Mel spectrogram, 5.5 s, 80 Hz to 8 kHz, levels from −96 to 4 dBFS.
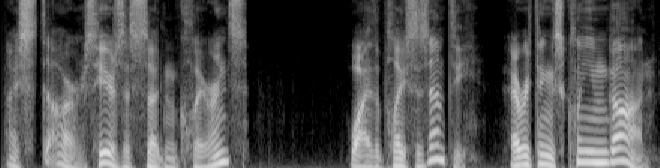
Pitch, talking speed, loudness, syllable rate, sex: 125 Hz, 130 wpm, -18 LUFS, 5.5 syllables/s, male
